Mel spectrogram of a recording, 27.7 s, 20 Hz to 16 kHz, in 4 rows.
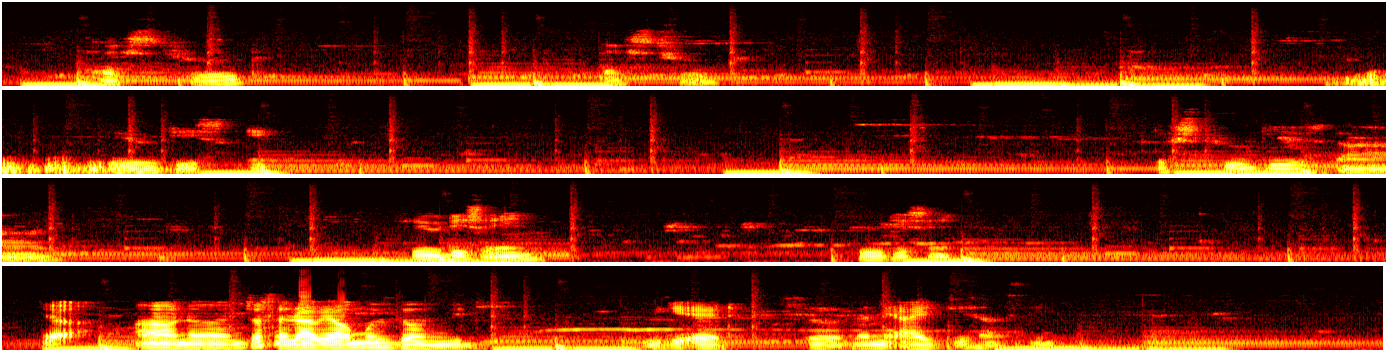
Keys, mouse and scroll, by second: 0.5 click, 1.0 r, 2.0 click, 2.4 e, 4.8 click, 5.7 click, 6.5 shift+click, 7.3 f, 9.4 click, 10.6 ctrl+right click, 11.7 ctrl+z, 12.6 e, 13.3 click, 14.1 shift+click, 15.0 ctrl+click, 16.1 f, 16.5 click, 17.3 shift+click, 18.0 f, 18.5-19.4 scroll down 3, 18.9-19.4 middle drag, 19.6 scroll up 1, 20.0-20.3 shift+middle drag, 20.6-21.1 middle drag, 21.4 scroll down 2, 21.8 shift+middle click, 22.2-23.6 middle drag, 23.8 scroll up 2, 24.3 Tab, 25.0 click, 25.4 h, 25.8-27.6 middle drag.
